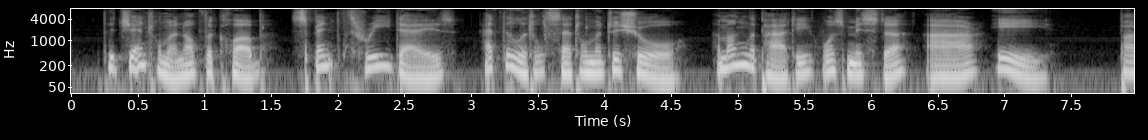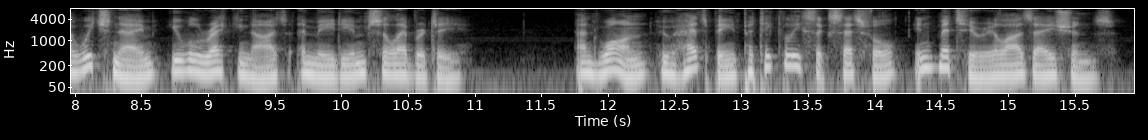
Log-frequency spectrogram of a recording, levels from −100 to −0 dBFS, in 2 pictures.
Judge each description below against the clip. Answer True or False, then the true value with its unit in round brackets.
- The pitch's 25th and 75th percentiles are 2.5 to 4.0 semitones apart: False (5.4 semitones)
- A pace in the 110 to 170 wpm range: True (145 wpm)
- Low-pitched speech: True (115 Hz)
